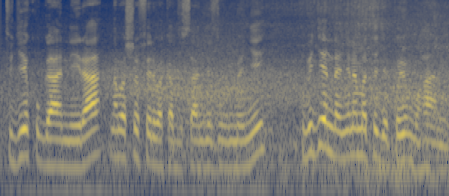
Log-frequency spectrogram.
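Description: Speech only: a man talking into a handheld microphone, with a faint steady low hum beneath his voice.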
